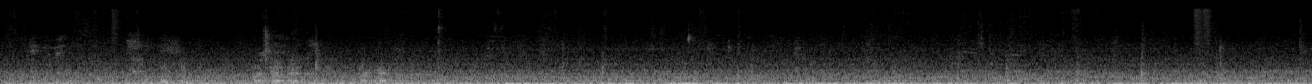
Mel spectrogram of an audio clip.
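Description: Electric suburban train running between stations, heard from inside the carriage: a steady low rumble with a constant hum of several tones, and scattered light rattles and clicks.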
